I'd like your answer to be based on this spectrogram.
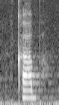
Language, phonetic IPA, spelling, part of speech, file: Belarusian, [kap], каб, conjunction, Be-каб.ogg
- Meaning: 1. in order to 2. if, if only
